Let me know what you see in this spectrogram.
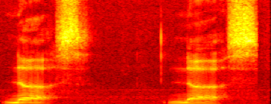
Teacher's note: we open the mouth quite relaxed very similar to how the mouth is when we create the schwa sound but but we need to make it longer the tongue needs to be kind of in the middle of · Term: the earth sound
